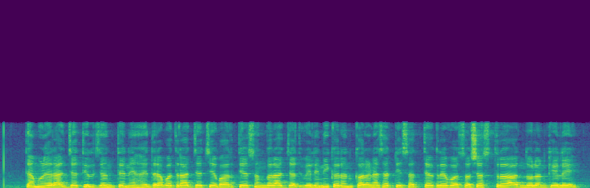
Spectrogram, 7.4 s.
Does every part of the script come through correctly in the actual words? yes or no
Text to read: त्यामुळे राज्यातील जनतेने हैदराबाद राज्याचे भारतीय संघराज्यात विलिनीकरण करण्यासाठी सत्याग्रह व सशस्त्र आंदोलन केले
yes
